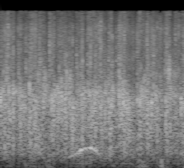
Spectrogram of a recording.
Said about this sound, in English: hold your applause till the end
